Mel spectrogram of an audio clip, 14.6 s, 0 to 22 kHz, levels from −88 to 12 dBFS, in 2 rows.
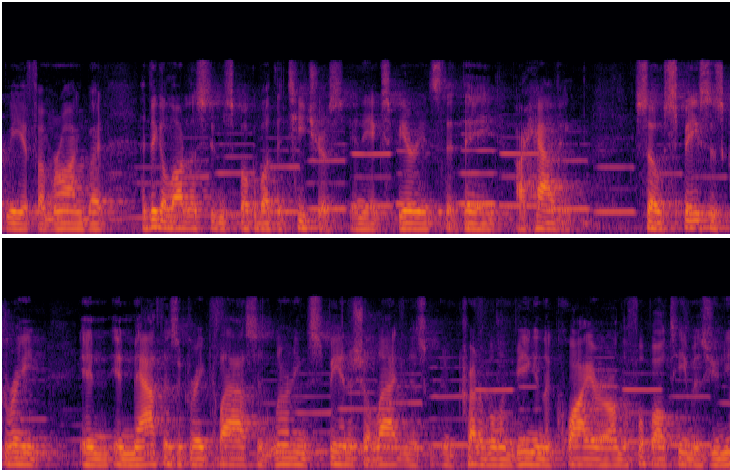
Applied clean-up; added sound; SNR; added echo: none; Wind instrument, woodwind instrument; 13 dB; none.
